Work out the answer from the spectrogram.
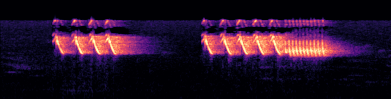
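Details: European goldfinch sarfati tiwawati song: two phrases of four or five crisp, evenly spaced descending chips, the second closing with a buzzy, rapid trill.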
